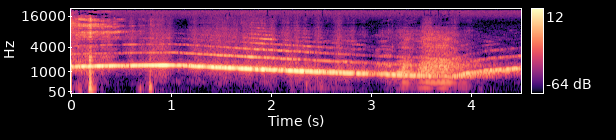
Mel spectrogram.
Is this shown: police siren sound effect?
yes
